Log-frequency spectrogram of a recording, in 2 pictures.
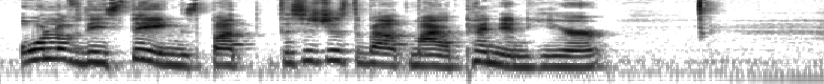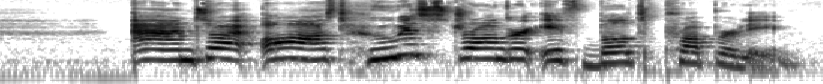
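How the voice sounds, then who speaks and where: A woman gaming streamer talking casually and informally, rambling and thinking aloud as she hosts a let's play. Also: on the high side.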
